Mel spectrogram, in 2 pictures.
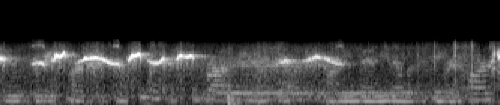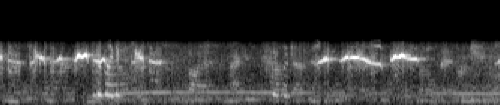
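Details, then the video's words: Pet bird performing the whistled melody "bird is the word", repeated looping whistle phrases in several bursts, with soft steady low tones and faint voice-like sounds between them. "My bird sings bird is the word"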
